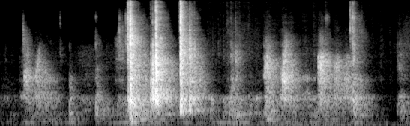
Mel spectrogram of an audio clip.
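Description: Table football in play: a quick run of hard knocks and clacks as the ball is struck by the rod-mounted figures and knocks about the table, loudest between about one and two seconds in.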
